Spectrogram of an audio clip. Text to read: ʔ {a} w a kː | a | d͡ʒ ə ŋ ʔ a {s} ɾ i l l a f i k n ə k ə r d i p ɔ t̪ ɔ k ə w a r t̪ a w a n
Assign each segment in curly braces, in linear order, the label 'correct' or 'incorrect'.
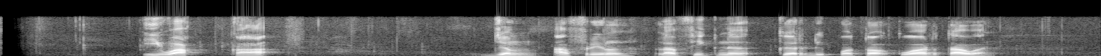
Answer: incorrect: i, incorrect: f

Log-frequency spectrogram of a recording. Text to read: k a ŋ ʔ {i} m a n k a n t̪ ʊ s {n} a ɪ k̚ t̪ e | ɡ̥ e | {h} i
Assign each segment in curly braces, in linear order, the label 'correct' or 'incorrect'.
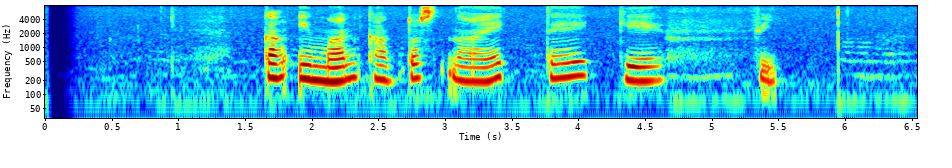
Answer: correct, correct, incorrect: f

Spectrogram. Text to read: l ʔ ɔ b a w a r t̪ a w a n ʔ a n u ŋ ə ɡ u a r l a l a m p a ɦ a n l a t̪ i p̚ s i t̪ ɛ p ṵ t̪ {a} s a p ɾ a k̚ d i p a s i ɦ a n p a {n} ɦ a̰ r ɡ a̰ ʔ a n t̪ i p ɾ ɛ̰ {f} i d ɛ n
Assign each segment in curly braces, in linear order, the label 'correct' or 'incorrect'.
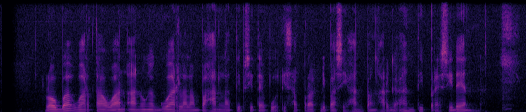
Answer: incorrect: i, incorrect: ŋ, incorrect: s

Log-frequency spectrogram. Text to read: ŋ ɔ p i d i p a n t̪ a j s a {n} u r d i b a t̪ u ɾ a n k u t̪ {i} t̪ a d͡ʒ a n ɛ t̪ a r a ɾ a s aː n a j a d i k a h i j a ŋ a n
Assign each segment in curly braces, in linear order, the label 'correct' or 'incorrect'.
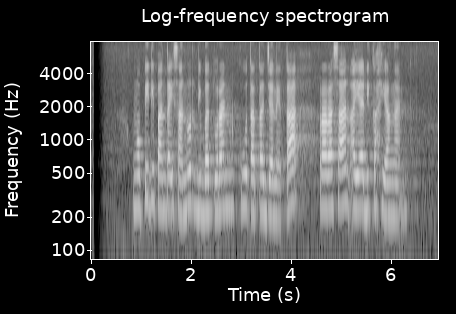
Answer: correct, incorrect: a

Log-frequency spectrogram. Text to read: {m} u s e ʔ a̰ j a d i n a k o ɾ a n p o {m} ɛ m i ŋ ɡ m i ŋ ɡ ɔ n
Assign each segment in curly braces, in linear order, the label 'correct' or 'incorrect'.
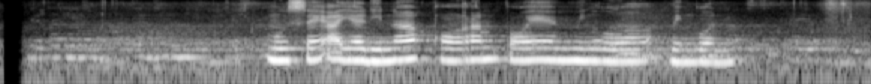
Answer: correct, incorrect: none

